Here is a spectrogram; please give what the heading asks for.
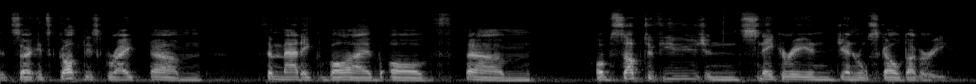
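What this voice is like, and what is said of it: Australian accent. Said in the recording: “you can hear from the accent that you are from ... Australia”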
